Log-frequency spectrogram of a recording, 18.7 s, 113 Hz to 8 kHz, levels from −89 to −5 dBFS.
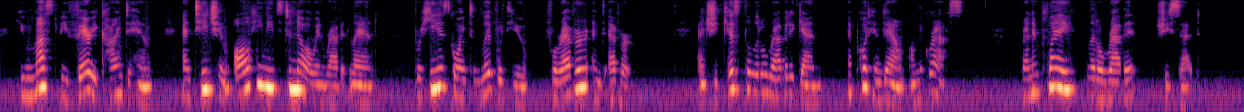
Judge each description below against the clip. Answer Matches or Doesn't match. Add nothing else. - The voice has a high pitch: Matches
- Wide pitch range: Matches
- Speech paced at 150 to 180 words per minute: Matches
